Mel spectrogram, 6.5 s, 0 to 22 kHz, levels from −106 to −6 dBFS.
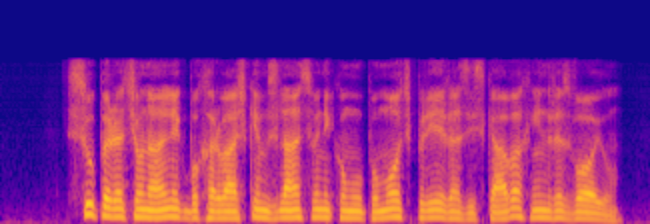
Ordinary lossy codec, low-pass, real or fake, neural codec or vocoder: AAC, 48 kbps; 7.2 kHz; fake; codec, 16 kHz in and 24 kHz out, 1 kbps, XY-Tokenizer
